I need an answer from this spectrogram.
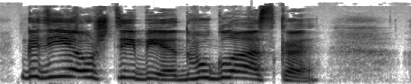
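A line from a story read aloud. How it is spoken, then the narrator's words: Shouting voices. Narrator (Russian): Сестры закричали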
